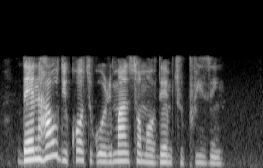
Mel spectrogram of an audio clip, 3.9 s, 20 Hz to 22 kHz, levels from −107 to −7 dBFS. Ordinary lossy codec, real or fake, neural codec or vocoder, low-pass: MP3, 48 kbps; real; none; 5.4 kHz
